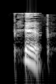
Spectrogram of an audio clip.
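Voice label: "pip", American English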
